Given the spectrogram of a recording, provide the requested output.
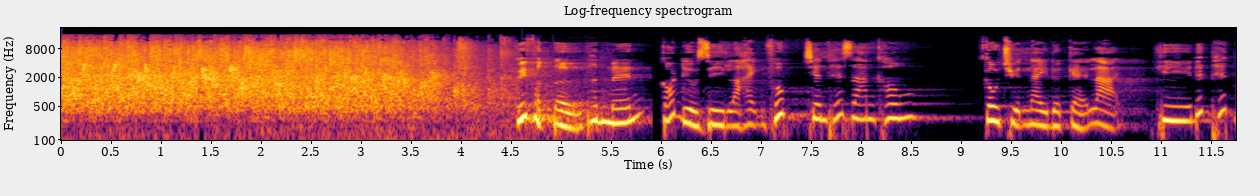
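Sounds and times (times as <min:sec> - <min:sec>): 
large crowd applauding in a reverberant temple hall: 0:00.0 - 0:04.8
speech: 0:04.6 - 0:08.6, 0:09.2 - 0:11.7.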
